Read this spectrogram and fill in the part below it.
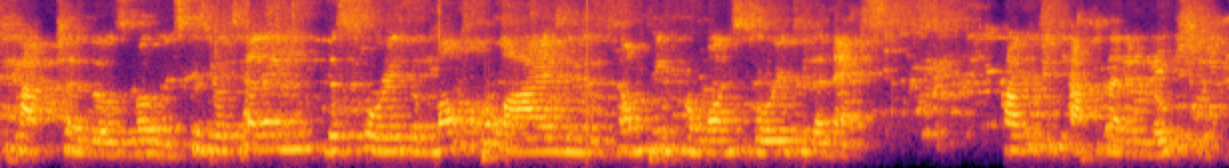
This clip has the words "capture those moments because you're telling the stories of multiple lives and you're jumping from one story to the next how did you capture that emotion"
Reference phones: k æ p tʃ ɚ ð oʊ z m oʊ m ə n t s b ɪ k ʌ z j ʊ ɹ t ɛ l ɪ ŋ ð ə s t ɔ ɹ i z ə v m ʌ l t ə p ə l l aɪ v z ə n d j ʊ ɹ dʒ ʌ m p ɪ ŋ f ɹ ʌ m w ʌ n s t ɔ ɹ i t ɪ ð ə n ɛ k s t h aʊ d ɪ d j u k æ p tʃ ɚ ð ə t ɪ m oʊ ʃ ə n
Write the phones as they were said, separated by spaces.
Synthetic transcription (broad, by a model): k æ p tʃ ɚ ð oʊ z m oʊ m ə n t s k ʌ z j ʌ ɹ t ɛ l ɪ ŋ ð ə s t ɔ ɹ i z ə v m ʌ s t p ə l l aɪ z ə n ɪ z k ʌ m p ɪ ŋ f ɹ ʌ m w ʌ n s t ɔ ɹ i t ɪ ð ə n ɛ k s t h aʊ d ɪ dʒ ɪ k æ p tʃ ð ə t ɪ m oʊ ʃ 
